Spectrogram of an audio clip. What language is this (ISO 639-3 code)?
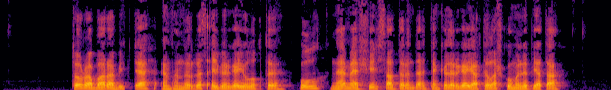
bak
